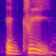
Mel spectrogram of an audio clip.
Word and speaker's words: agree: For example, agree, agree. You see how e is elongated? Agree.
